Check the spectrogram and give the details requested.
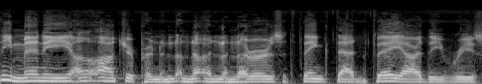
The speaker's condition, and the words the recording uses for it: Stuttering. So listen to what I say, not the way I say it.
